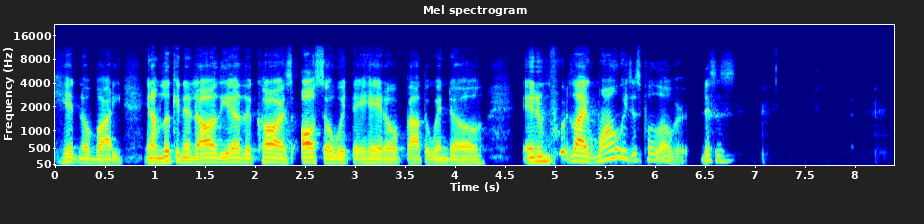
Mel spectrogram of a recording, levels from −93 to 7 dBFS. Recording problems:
uneven, jittery; strongly; from 0.5 to 6.5 s

